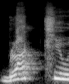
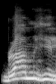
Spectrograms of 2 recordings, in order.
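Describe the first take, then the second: First: The middle cluster is pronounced as 'ksh'. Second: The middle cluster is pronounced as 'hm'. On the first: The speaker calls it wrong. "এটাকে অনেকে ব্রাক্ষী উচ্চারণ করেন" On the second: The speaker calls it right. "কিন্তু এটা হবে ব্রাহ্মী"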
